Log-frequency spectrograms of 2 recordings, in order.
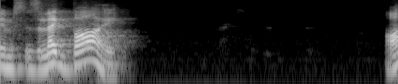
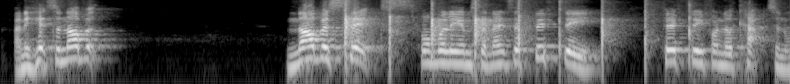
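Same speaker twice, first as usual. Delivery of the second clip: loud, high commentary burst; excited call; 7 semitones higher, 7 dB louder than usual. Real, not acted. Streamer calling the captain's fifty, loud and thrilled.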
